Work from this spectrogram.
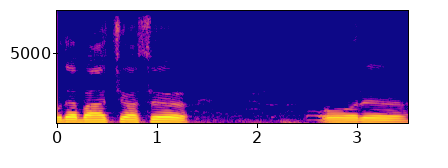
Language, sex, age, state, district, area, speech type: Dogri, male, 45-60, Jammu and Kashmir, Samba, rural, spontaneous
